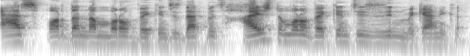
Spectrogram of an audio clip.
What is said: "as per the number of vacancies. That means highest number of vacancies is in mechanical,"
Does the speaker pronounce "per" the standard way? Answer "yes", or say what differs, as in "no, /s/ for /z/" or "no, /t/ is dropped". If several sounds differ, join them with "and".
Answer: no, /f/ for /p/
